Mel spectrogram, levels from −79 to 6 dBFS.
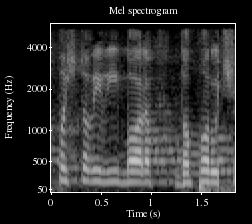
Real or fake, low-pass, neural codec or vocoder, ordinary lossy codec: fake; 5.4 kHz; codec, 16 kHz, 2 kbps, X-Codec, HuBERT features, trained on balanced general audio; MP3, 32 kbps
